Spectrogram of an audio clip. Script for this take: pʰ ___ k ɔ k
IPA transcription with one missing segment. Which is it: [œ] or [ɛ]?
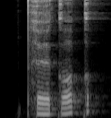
œ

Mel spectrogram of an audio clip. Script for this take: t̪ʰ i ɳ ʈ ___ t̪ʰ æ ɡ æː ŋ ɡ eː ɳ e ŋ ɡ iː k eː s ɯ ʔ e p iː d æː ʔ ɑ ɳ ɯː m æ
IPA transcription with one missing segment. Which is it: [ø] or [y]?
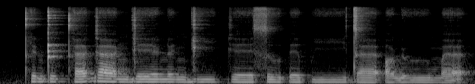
y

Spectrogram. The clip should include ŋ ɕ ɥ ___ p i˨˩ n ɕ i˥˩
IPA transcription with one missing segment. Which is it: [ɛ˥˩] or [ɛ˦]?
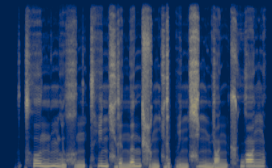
ɛ˦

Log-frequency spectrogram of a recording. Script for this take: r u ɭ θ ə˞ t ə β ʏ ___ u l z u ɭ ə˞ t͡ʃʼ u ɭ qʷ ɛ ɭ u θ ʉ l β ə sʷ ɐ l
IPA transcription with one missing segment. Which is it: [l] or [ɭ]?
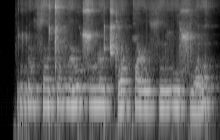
ɭ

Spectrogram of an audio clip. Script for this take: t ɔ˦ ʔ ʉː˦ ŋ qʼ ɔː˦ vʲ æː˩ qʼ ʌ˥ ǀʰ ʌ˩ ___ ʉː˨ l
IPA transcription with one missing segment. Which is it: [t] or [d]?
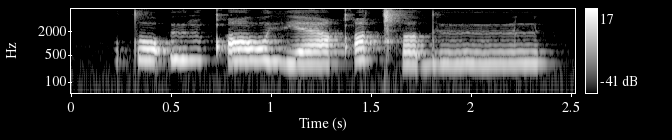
d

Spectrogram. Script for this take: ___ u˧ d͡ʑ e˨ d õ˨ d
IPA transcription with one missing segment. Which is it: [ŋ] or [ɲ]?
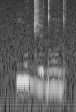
ŋ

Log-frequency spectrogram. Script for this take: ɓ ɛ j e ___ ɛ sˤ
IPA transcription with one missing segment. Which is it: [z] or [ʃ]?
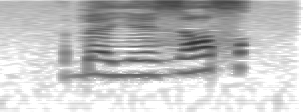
z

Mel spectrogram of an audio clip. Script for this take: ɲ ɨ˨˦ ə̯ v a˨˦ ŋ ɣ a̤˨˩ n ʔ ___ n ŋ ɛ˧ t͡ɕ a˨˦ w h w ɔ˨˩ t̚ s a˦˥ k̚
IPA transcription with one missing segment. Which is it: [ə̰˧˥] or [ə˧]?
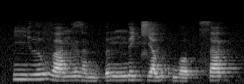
ə˧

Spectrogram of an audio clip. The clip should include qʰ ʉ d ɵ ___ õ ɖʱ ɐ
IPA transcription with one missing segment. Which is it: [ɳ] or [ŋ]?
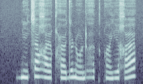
ɳ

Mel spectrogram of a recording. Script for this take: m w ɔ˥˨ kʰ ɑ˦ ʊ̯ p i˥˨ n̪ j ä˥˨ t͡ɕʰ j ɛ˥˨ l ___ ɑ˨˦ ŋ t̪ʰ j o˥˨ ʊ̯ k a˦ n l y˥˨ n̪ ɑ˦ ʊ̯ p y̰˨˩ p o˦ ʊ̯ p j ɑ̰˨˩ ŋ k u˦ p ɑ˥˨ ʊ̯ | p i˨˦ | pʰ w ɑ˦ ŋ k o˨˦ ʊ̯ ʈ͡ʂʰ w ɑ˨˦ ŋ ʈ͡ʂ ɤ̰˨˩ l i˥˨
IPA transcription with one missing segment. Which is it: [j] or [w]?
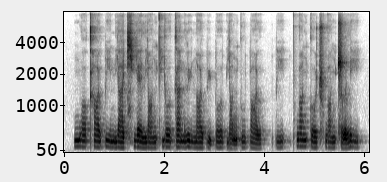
j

